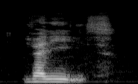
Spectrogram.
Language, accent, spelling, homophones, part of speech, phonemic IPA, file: French, Canada, valises, valise / valisent, noun, /va.liz/, LL-Q150 (fra)-valises.wav
- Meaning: 1. plural of valise 2. eyebags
